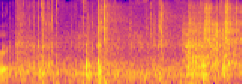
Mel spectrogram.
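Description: Steel war hammer's back spike being worked in a pierced steel breastplate: a few short metallic knocks, then a grinding scrape near the end.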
